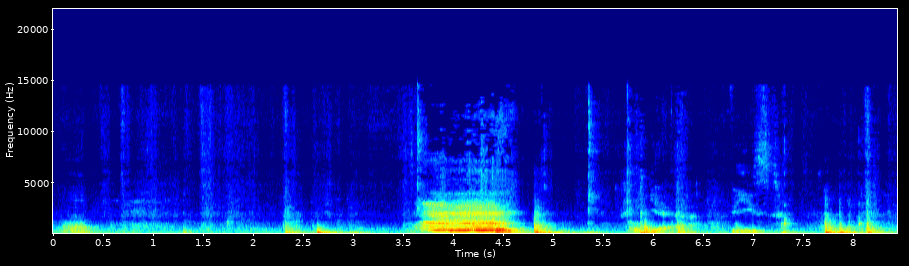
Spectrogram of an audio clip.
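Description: A woman's wordless vocal cry of effort, about a second long near the middle, as she hauls her legs up while hanging from an overhead beam. Scattered low thumps and knocks of her body, harness and rope come before and after it.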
